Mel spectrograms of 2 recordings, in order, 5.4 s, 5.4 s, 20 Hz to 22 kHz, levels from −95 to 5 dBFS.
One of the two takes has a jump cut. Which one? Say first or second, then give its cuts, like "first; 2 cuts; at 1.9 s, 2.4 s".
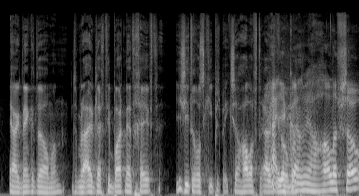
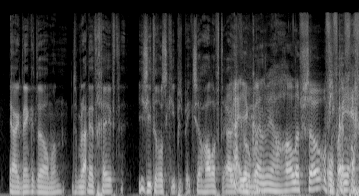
second; 1 cut; at 1.3 s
